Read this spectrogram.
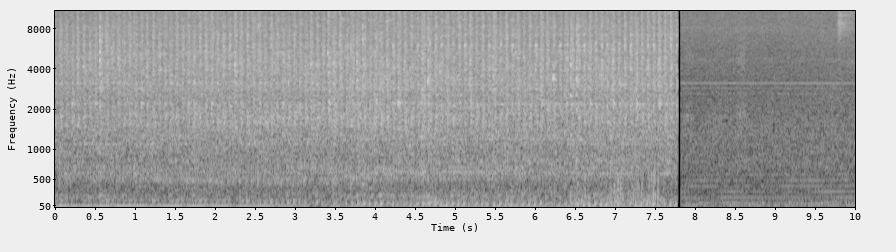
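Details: Restored 1921 American LaFrance fire engine pulling along the street: an old four-cylinder with a steady, even low thump of roughly three beats a second, no knocks or misses; fine restoration, healthy normal running.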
